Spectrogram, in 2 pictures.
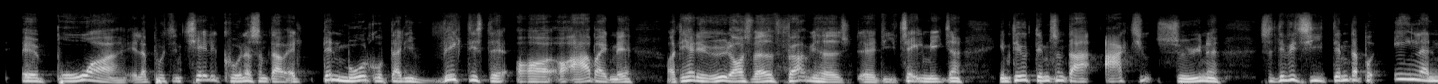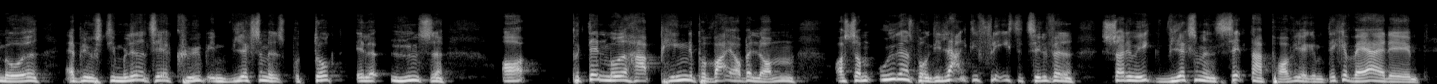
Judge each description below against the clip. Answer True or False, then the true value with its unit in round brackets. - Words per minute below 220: True (195 wpm)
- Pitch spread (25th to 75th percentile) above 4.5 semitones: True (5.0 semitones)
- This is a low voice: False (160 Hz)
